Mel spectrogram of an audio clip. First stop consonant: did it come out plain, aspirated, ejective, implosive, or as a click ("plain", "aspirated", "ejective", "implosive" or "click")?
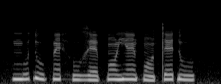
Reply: implosive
